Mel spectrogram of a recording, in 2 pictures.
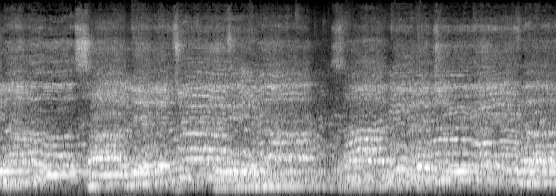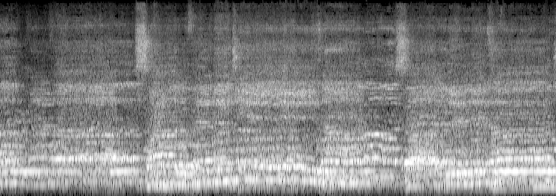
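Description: Many voices singing a hymn together in long held notes, with a short dip in the singing about six and a half seconds in.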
